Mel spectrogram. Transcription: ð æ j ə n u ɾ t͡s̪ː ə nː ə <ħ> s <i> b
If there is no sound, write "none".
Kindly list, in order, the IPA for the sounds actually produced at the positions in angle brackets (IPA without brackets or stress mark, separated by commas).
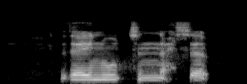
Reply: ħ, æ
